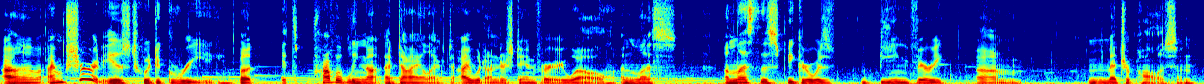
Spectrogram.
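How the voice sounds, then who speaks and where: A native French-speaking man hosting a relaxed livestream. His voice has a creaky, gravelly edge and sounds a little under the weather. He talks slowly and haltingly, trailing off often, with faint music playing behind him. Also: on the low side. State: slightly under the weather, deeper than usual, clearing throat. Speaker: live streamer, host. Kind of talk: casual livestream chat with viewers.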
